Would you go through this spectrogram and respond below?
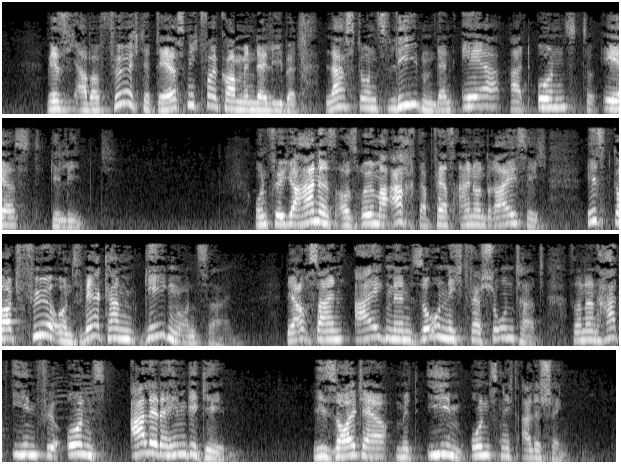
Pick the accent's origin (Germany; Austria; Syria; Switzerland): Germany; Pinneberg, Schleswig-Holstein; bei uns in Pinneberg, in meiner Heimatgemeinde im Norden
